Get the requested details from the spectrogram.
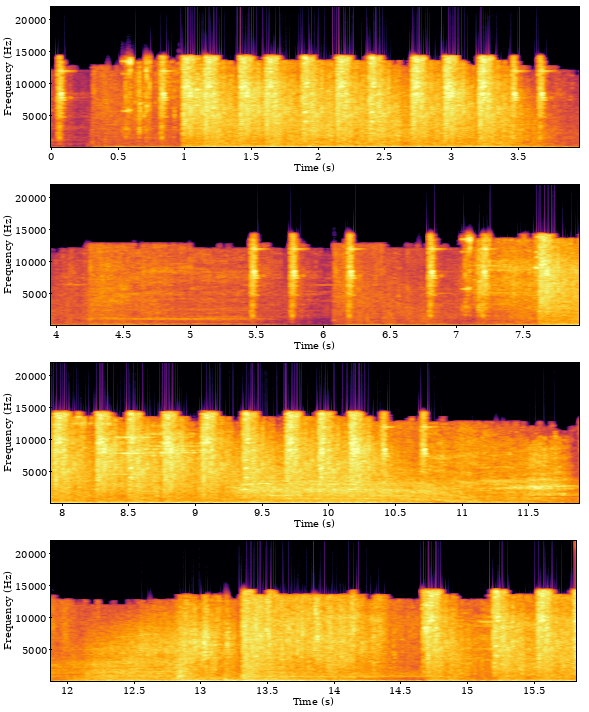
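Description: Pistols fire rapid shots in bursts.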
